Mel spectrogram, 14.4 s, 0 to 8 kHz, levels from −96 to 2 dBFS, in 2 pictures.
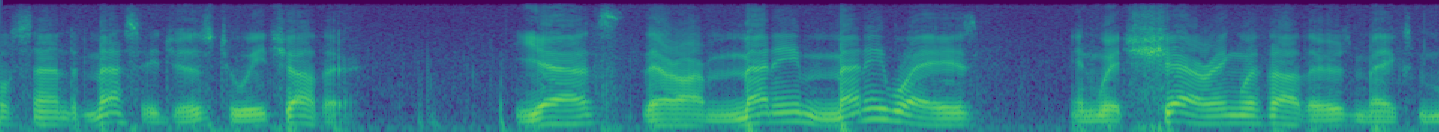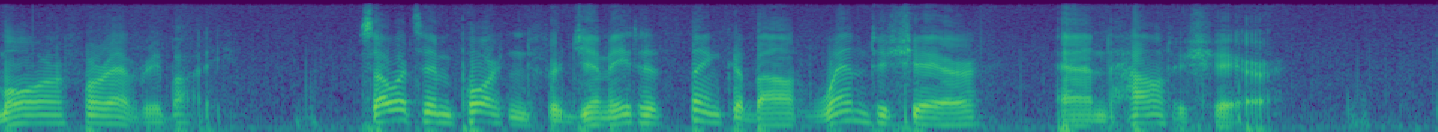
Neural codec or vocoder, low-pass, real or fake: none; 7.2 kHz; real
